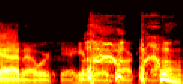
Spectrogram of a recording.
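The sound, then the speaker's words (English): A smoker coughs and clears their throat at a microphone: a few rough, voiced bursts in close succession, fairly loud, with no words spoken. “I didn't hit my cough button.”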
